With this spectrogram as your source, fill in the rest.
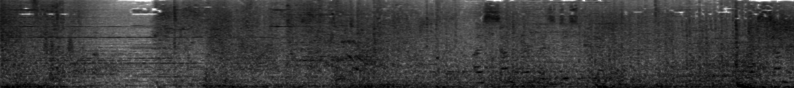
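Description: Magic spells crackle and blast in a fight.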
